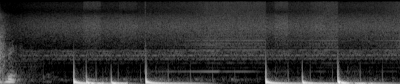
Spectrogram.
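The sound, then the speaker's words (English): A deep drum and bass groove: heavy, booming kicks hit in a broken, syncopated pattern while a steady wash of sidechained white-noise hiss pulses softly behind them, with no voices. “The white noise is really sidechained to the sun. This sounds so nice.”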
